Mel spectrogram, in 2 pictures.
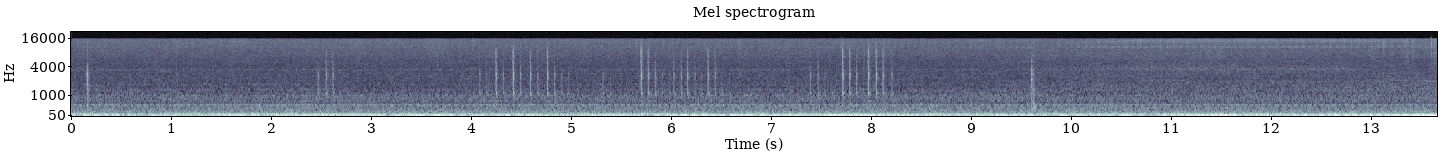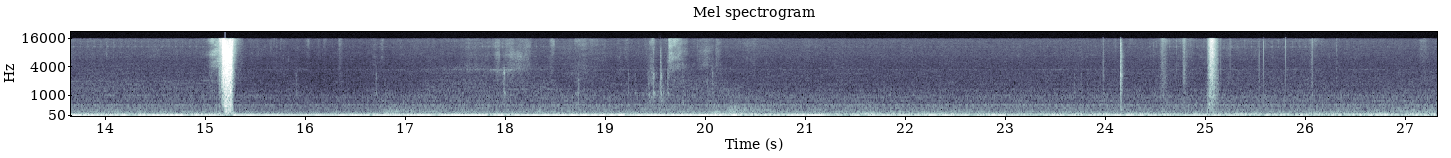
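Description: Steady low rumble inside a car, the cabin noise of its running engine, with one sharp click about halfway through.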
